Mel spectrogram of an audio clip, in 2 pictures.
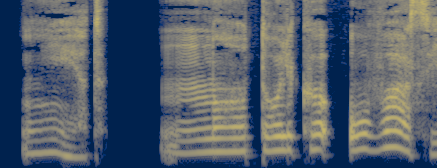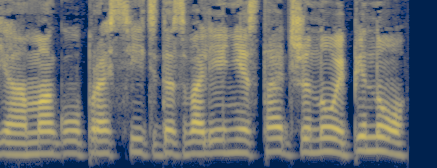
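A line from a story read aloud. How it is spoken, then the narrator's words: Stammering. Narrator (Russian): заикаясь, произнесла она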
